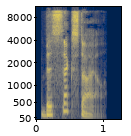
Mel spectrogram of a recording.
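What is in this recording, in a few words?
"bissextile", British English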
